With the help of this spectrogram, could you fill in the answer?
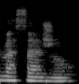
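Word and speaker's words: Vasallo: amoureusement elle s'appelle bichid vassajo c'est c'est ça s'écrit vasalo hein pour le pour les pour les français pour les Français oui V a S a del O Brigitte voilà comme Brigitte tout simplement elle est catalane d'origine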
